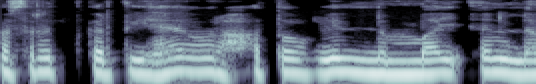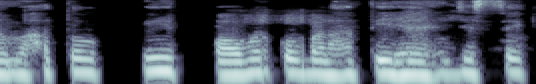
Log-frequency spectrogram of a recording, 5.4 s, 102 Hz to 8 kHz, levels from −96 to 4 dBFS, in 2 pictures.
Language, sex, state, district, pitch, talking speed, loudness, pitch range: Hindi, male, Uttar Pradesh, Budaun, 180 Hz, 190 wpm, -15 LUFS, 170-190 Hz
